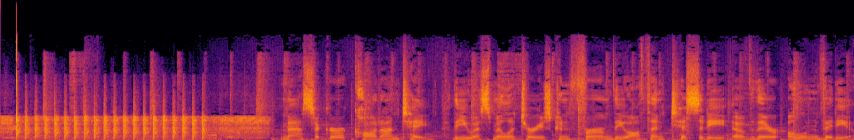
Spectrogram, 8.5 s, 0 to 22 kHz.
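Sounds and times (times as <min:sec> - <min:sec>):
machine gun fire from U.S. forces in Iraq: 0:00.0 - 0:02.7
speech: 0:02.8 - 0:08.5.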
